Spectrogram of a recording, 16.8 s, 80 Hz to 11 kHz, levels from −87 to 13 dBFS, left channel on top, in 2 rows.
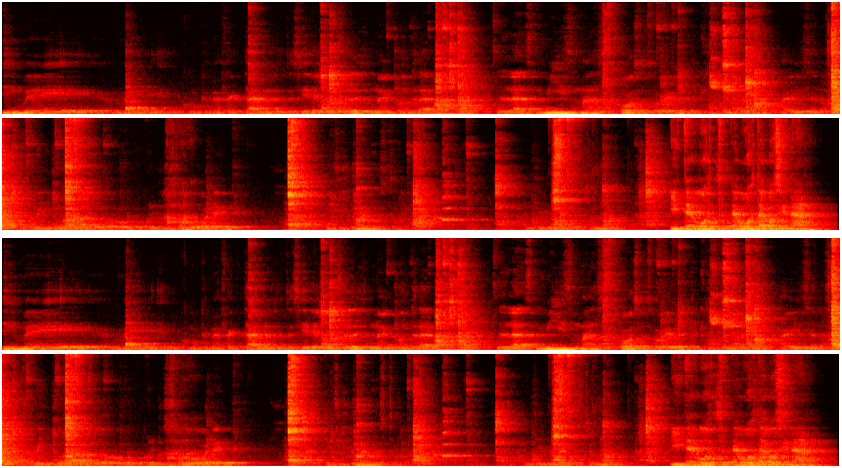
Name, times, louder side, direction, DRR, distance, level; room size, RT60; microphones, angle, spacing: voice 1, 0.0-10.7 11.4-12.4 13.3-14.7 15.4-15.6, right 1 dB, 15° right, 0 dB, 0.4 m, -33 dB
sound 1, 0.9-16.0, equal, 15° left, 0.9 m, -32 dB
voice 2, 10.0-10.4 13.9-14.0 15.1-16.6, left 2 dB, 60° left, 0 dB, 0.5 m, -27 dB
2.6 x 2.0 x 3.3 m, 1.0 s
head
